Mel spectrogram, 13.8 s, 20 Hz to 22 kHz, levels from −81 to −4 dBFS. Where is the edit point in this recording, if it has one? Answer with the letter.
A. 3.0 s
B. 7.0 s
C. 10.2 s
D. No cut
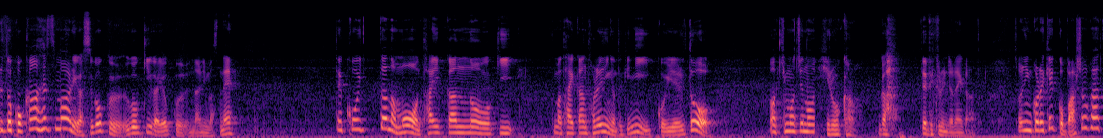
C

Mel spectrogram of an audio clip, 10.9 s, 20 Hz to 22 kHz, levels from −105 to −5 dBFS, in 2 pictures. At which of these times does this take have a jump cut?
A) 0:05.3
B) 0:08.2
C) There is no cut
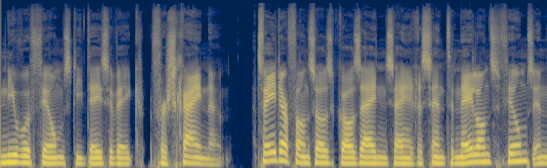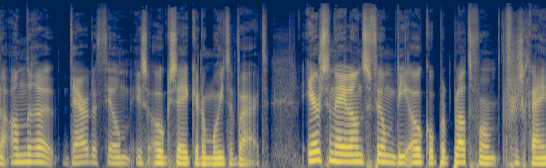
C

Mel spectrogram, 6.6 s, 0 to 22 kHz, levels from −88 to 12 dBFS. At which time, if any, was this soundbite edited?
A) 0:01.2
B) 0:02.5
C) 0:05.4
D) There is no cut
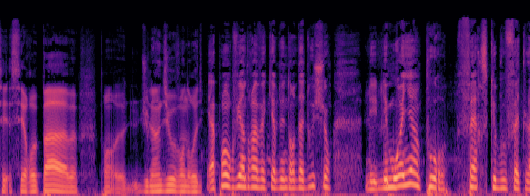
B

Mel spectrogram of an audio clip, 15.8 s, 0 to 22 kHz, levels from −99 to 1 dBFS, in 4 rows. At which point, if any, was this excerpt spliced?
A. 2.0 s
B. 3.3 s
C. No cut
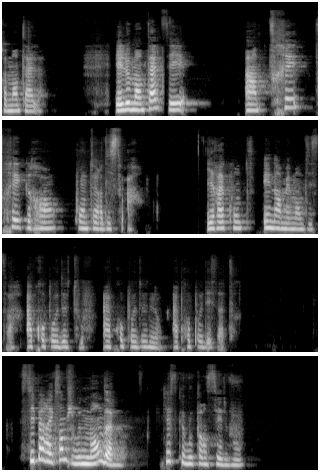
A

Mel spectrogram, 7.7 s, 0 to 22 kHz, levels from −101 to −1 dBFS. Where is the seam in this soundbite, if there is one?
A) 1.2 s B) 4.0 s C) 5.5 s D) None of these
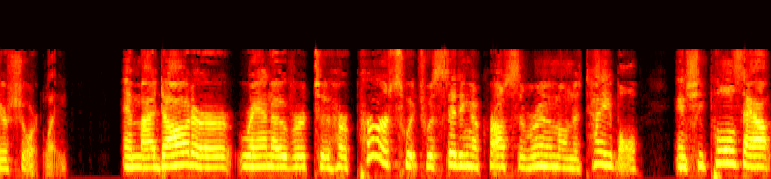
A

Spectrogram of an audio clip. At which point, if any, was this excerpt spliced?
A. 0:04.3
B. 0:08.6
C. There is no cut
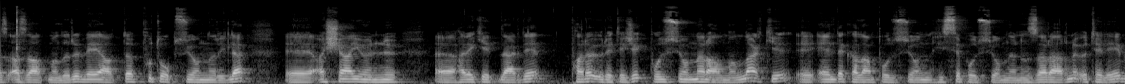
C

